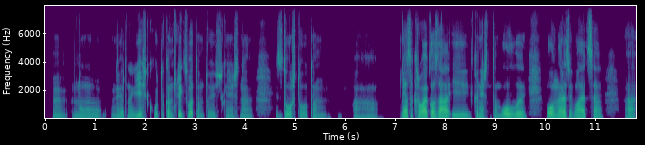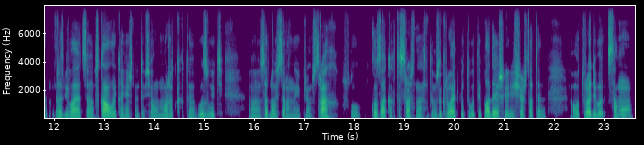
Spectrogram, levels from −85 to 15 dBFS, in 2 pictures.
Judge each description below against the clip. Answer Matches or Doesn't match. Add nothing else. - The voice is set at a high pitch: Doesn't match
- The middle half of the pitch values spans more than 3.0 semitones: Doesn't match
